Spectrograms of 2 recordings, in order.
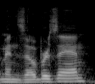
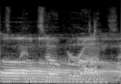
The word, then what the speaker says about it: Menzoberranzan: My buddies who I D&D with, they I'm pretty sure to this day they still call it Menzoberran. And I'm like, it's menzoberranzan. Oh, It is. boy. It is menzoberranzan.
